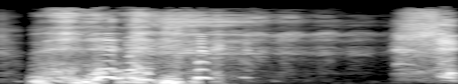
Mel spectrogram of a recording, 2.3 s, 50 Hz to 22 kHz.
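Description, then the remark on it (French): A voice imitates the harsh, raspy cough the speaker had as a student in lecture halls of 2000 people: a second of rough, rapid hacking bursts, a short pause, then a final wheezy, breathy rasp. “Et en fait, les gens me reconnaissaient parce que j'avais une toux.”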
